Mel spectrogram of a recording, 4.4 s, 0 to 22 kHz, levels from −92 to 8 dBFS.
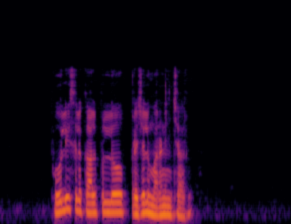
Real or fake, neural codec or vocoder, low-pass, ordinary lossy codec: real; none; 7.2 kHz; none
